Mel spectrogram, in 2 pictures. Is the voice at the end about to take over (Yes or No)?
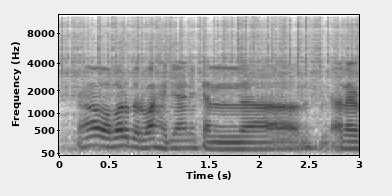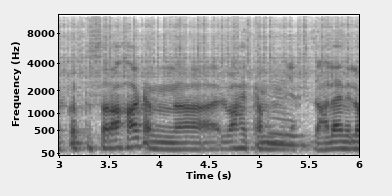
No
